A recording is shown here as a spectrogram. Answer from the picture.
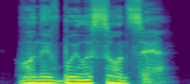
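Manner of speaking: plain reading voice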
